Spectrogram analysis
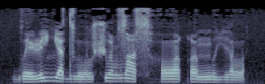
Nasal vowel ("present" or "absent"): absent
